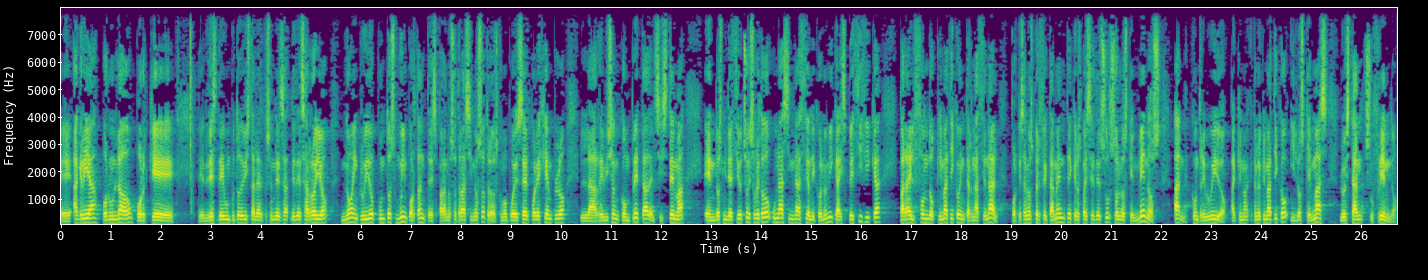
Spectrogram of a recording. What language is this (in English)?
Spanish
